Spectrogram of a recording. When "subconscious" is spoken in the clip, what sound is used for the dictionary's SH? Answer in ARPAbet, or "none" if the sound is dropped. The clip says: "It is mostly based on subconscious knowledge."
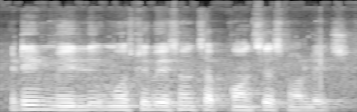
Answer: S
